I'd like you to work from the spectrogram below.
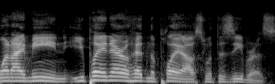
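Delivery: ordinary talk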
